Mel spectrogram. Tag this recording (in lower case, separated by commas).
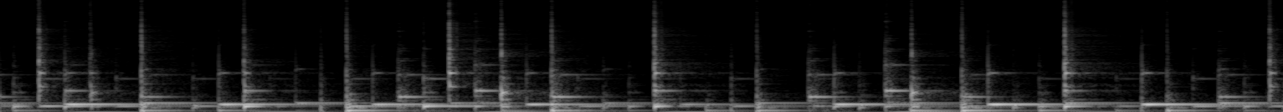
music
